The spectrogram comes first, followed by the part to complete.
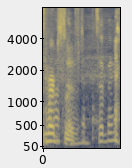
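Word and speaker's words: herbstluftwm: window manager is called it's Erbs roof so there you go you say tomato I say tomato it is hurt salute it's a German word and the other one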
